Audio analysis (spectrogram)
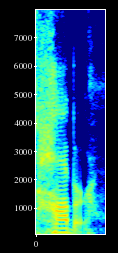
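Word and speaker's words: Haber: that there's a guy named Fitz Harbor Fritz Harbor and Fritz harber that's how you say it and Fritz harber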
